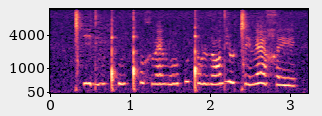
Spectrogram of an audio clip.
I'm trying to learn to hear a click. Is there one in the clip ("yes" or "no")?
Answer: yes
